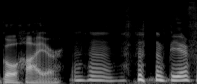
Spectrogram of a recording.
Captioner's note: laughs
